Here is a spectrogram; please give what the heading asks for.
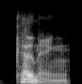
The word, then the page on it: combing: British English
